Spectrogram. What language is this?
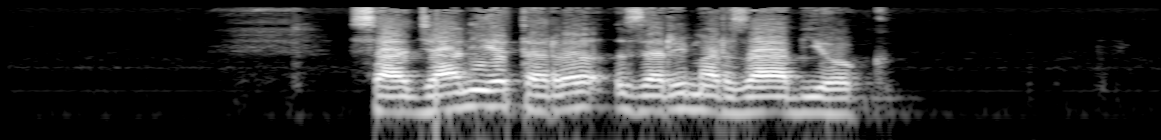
Ormuri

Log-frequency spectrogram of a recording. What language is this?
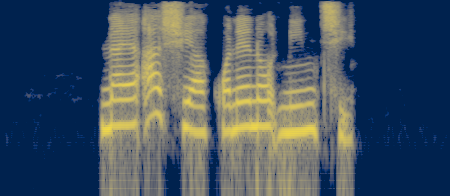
Swahili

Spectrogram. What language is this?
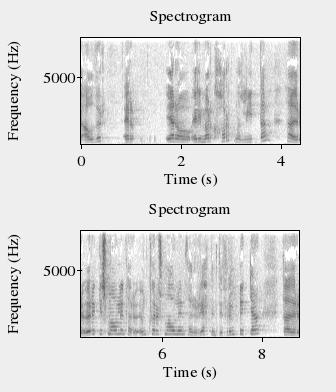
Icelandic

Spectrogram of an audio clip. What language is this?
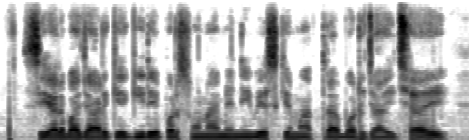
Magahi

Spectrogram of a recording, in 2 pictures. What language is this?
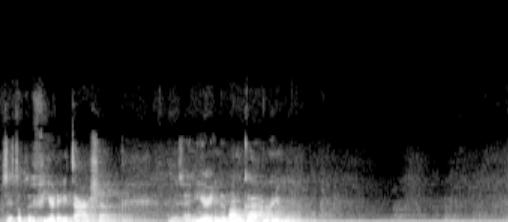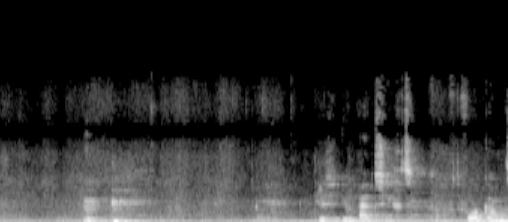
Dutch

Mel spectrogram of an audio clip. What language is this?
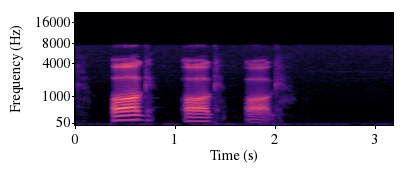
Norwegian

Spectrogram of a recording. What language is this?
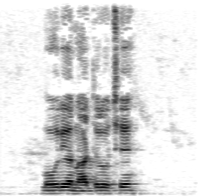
Goaria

